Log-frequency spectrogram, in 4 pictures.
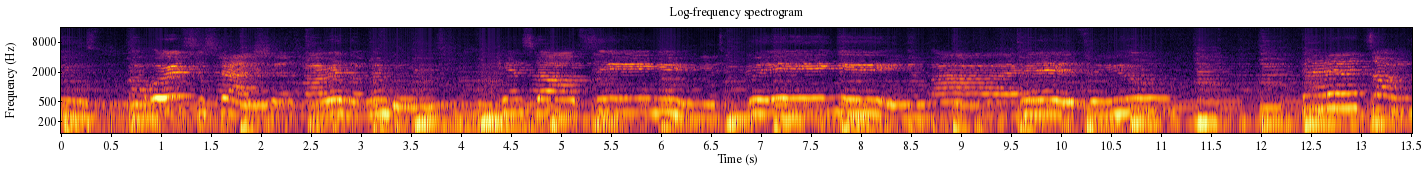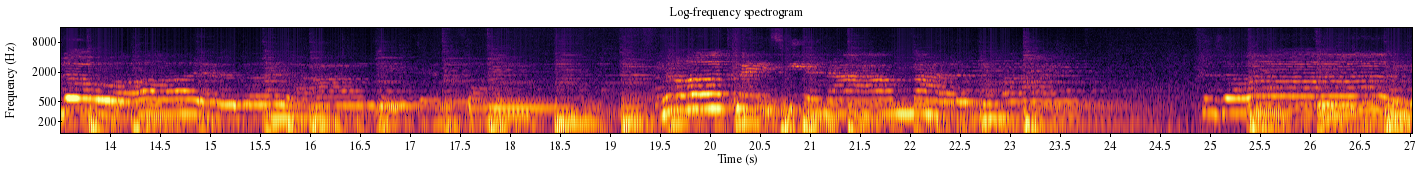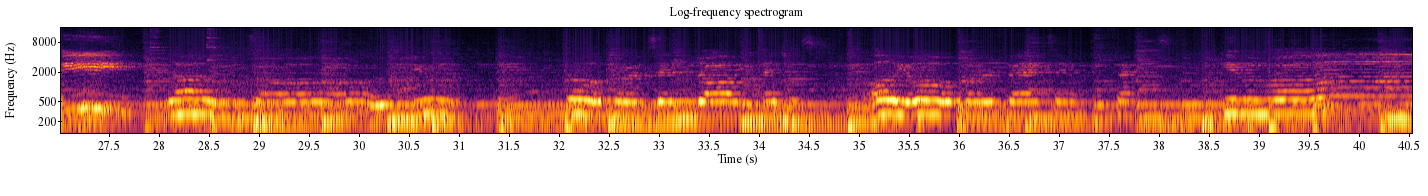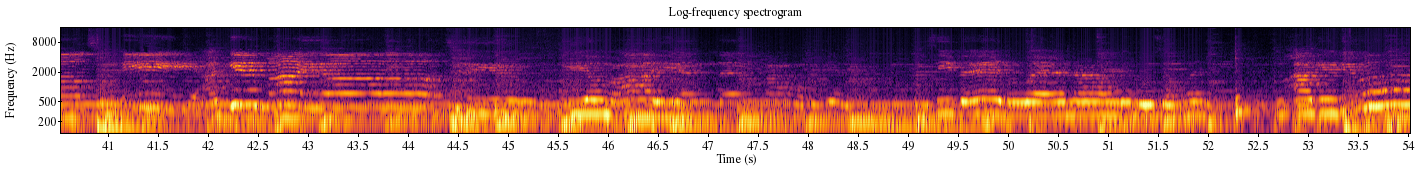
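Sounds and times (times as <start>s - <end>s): woman singing: 0.0s - 23.9s, 24.8s - 54.0s
acoustic guitar strumming: 0.0s - 54.0s.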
